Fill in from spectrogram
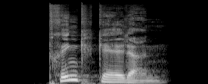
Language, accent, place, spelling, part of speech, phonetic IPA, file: German, Germany, Berlin, Trinkgeldern, noun, [ˈtʁɪŋkˌɡeldɐn], De-Trinkgeldern.ogg
- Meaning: dative plural of Trinkgeld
